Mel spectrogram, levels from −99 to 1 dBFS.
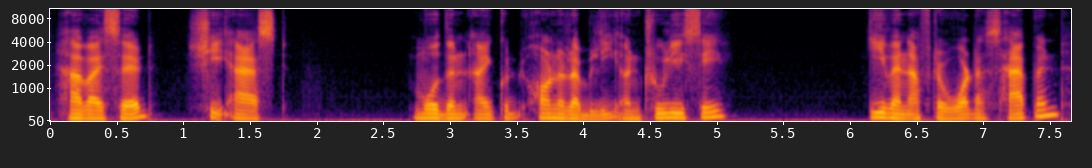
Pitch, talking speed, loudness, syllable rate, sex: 125 Hz, 135 wpm, -21 LUFS, 5.4 syllables/s, male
